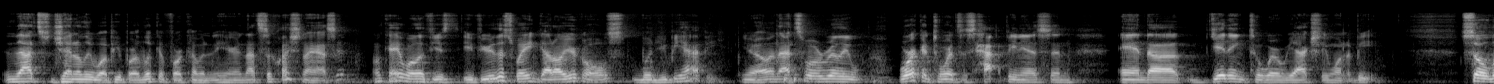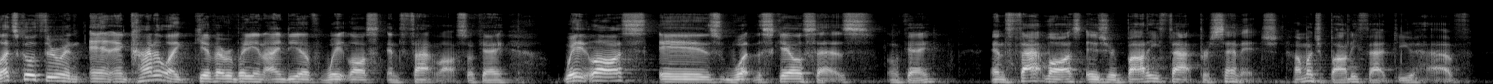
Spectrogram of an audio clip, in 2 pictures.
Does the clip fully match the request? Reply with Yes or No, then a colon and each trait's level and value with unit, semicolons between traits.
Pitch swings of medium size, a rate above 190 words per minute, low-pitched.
Yes: average, 3.7 semitones; average, 200 wpm; low, 115 Hz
